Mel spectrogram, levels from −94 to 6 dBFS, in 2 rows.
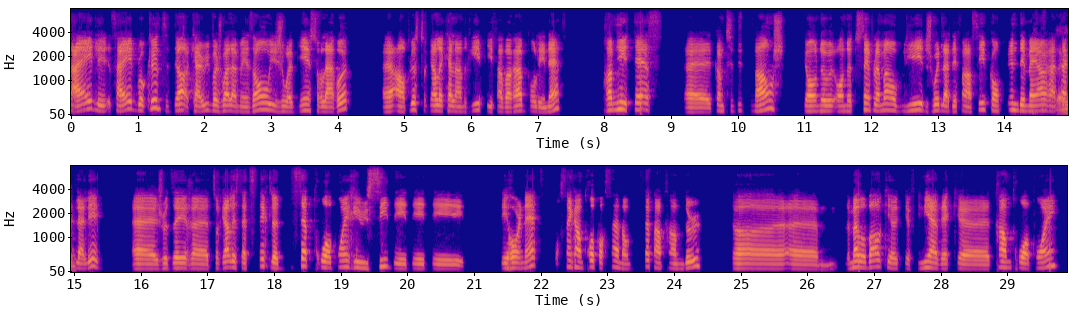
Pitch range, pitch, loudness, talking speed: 130-165 Hz, 150 Hz, -27 LUFS, 200 wpm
